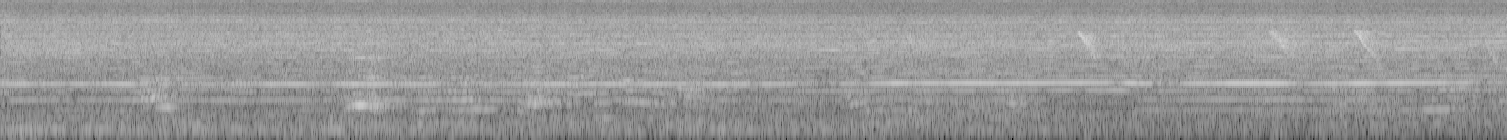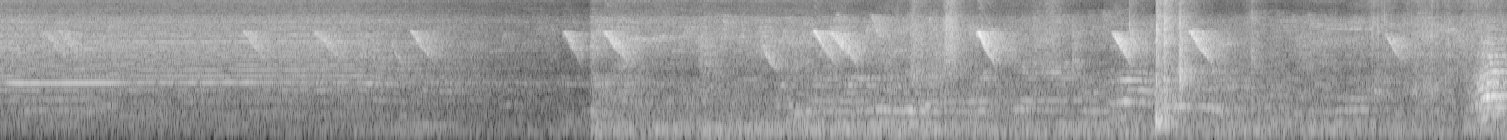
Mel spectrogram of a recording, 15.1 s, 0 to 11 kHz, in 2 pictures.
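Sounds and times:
small birds chirping: 1.7s - 15.0s.

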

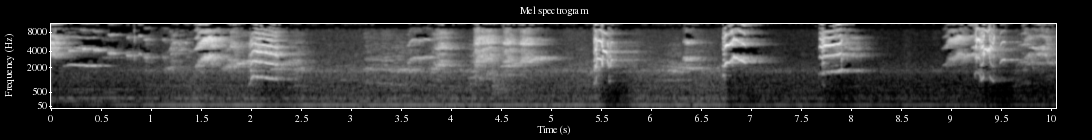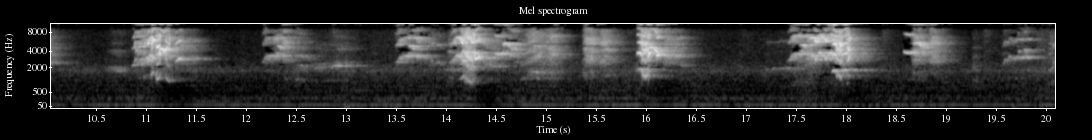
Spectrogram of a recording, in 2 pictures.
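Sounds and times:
lorikeets screeching: 0.0s - 8.3s, 8.9s - 10.2s, 10.8s - 16.6s, 17.2s - 20.0s.

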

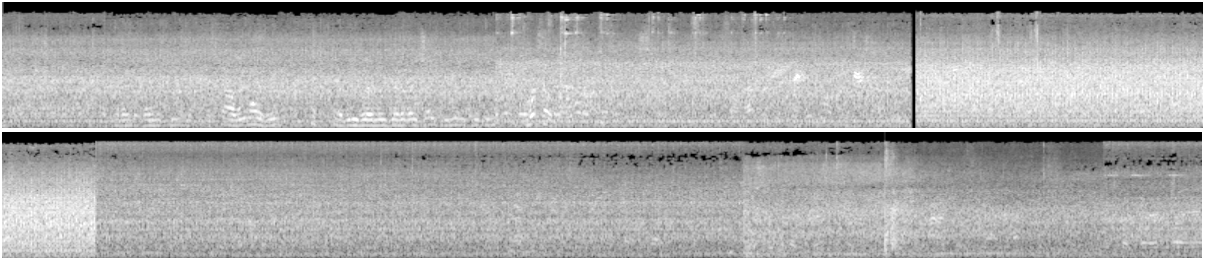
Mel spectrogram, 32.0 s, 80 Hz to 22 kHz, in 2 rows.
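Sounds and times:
vehicle engines idling: 0.0s - 32.0s
faint voices: 1.2s - 14.6s, 17.5s - 32.0s.

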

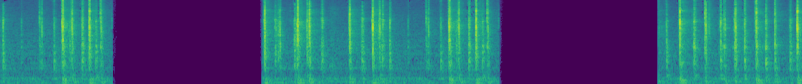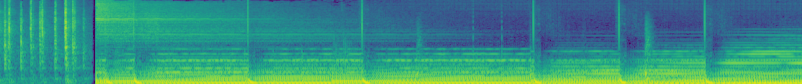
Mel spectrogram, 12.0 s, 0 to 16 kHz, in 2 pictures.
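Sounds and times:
rapid keyboard typing clicks: 0.0s - 0.8s, 2.0s - 3.8s, 5.0s - 6.7s
loud music with deep tone: 6.8s - 12.0s.

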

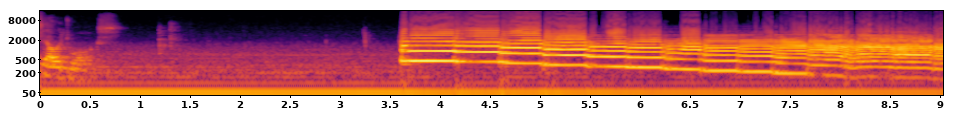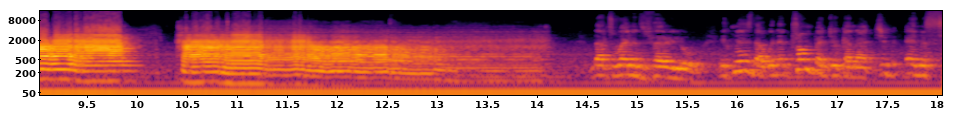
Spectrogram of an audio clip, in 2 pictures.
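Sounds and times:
trumpet playing low notes: 3.6s - 14.2s.

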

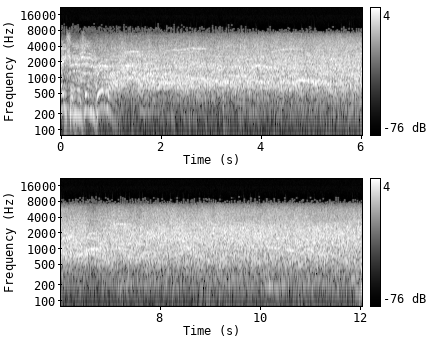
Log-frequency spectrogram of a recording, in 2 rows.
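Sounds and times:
audience applauding: 0.7s - 12.0s.

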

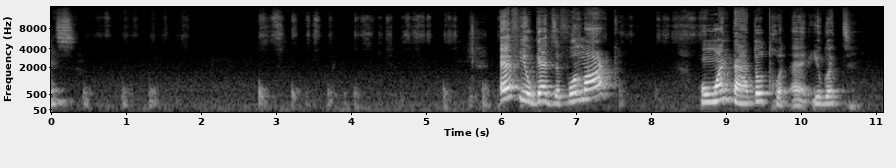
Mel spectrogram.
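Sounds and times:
stylus tapping and scratching on screen: 0.0s - 9.1s.

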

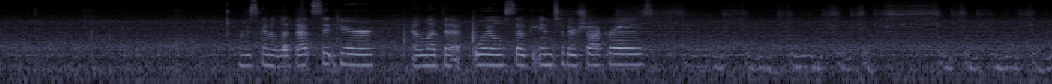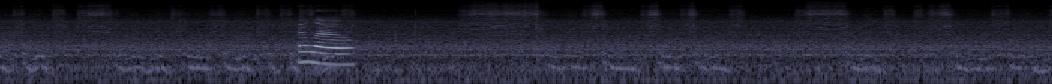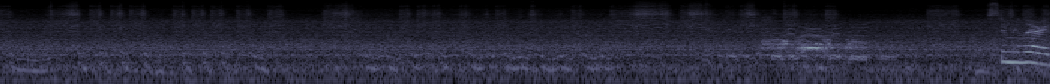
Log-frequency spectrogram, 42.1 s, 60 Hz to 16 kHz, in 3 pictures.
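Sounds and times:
radio static hiss: 7.6s - 18.8s, 32.5s - 42.0s
static bursts: 37.3s - 41.6s
choppy voice fragments: 37.7s - 40.3s.

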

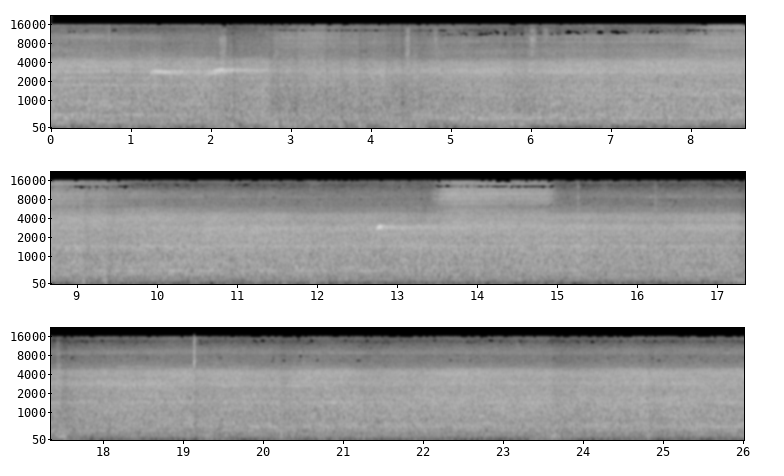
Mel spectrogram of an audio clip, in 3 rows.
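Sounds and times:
wheels on rail rumble and hiss: 0.0s - 26.0s.

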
